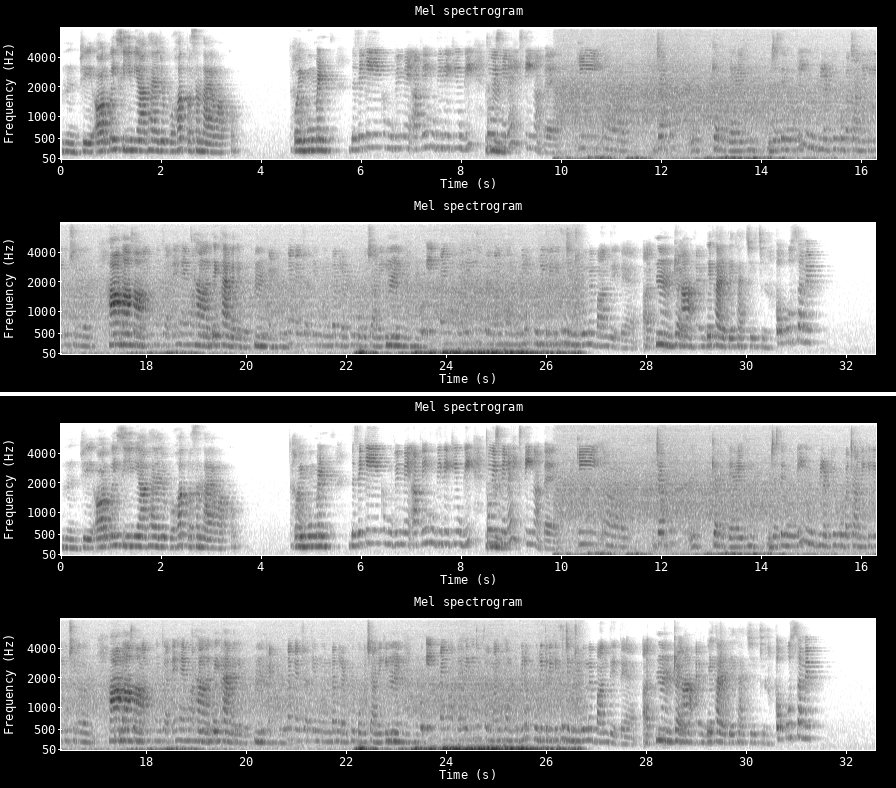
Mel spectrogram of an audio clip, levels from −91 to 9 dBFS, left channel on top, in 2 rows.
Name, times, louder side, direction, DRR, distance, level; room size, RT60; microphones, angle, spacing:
voice 1, 0.0-3.5 4.7-5.3 8.6-8.9 17.2-18.0 19.0-20.8 22.8-23.6 28.2-30.5, left 2 dB, 50° left, 1 dB, 0.4 m, -29 dB
voice 2, 4.6-4.9 5.7-10.0 10.3-11.4 11.8-19.6 20.3-29.3 30.3-31.3, right 3 dB, 40° right, 1 dB, 0.3 m, -38 dB
sound 1, 9.8-26.7, equal, 5° right, 0.7 m, -25 dB
2.8 x 2.1 x 2.5 m, 0.66 s
head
